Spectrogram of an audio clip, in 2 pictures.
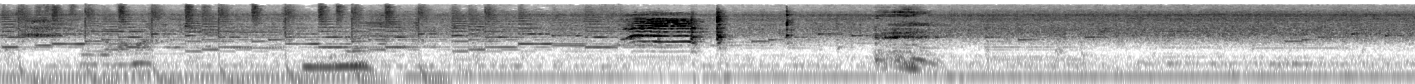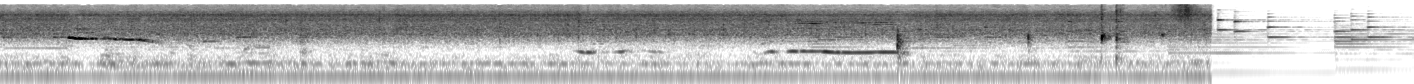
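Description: Vegetables sizzling in a frying pan as they are stirred with a wooden spoon, as an even hiss over a steady low hum. Background music with a beat plays for the first few seconds, and the sound cuts off just before the end.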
